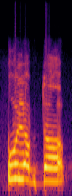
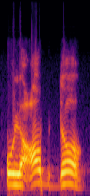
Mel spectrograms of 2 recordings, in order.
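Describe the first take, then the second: First: The guttural Ain sound is left out. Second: The guttural Ain sound is pronounced strongly. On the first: It means to get rid of God. The speaker calls it wrong. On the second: It means to serve God. The speaker calls it right.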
